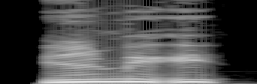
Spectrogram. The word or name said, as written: YDMYGER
